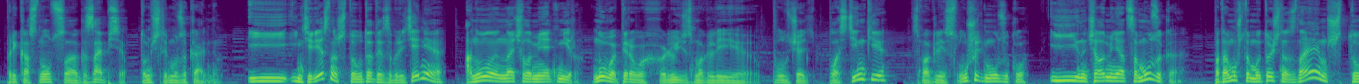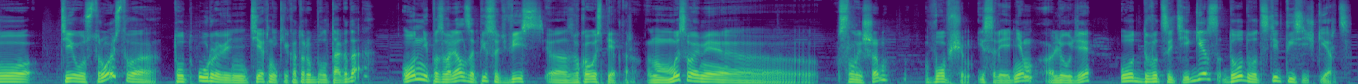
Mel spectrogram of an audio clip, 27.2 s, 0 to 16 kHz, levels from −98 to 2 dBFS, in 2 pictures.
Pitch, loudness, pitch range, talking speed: 110 Hz, -21 LUFS, 95-130 Hz, 150 wpm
